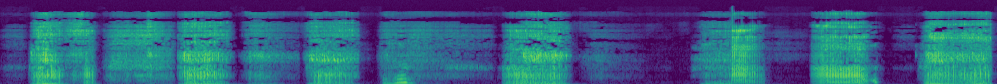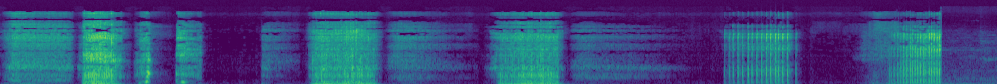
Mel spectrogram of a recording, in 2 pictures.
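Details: Loud snoring with obstructive sleep apnoea in an adult patient before surgery, who complained of choking at night, poor sleep and weight gain, attributed to nasal obstruction, large tonsils and a lax soft palate: very loud, harsh, irregular snoring with brief silent gaps.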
